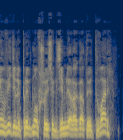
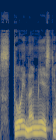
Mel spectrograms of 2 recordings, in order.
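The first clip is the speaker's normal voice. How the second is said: whispered, slower. Jinx speaks as he prepares a spell, whispered. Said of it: "прошептал Джинкс".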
